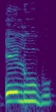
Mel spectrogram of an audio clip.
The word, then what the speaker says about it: Enugu: They call Enugu, we call Enugu, Elugu. They call Enugu, we call Elugu. It's different tongue, the way we pronounce it.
